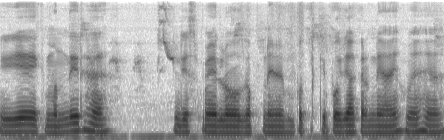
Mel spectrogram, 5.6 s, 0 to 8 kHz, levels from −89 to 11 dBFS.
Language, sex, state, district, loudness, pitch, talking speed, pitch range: Hindi, male, Delhi, New Delhi, -15 LUFS, 110 Hz, 160 wpm, 105-115 Hz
